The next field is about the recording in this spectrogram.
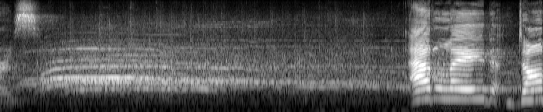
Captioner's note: crowd cheering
